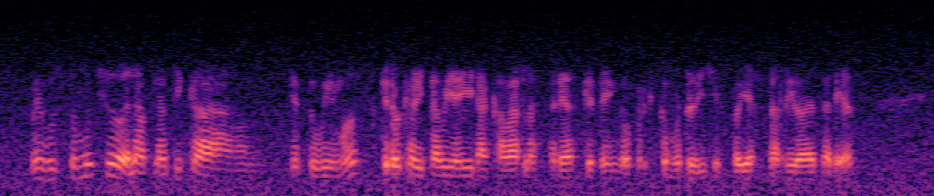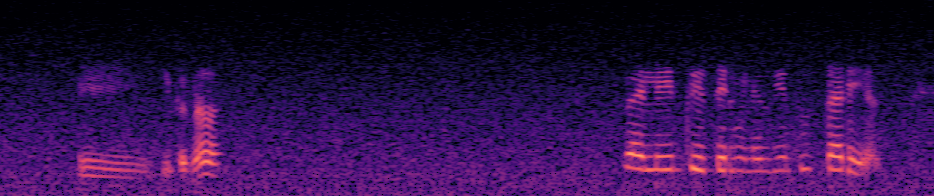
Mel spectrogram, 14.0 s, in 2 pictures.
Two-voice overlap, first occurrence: none

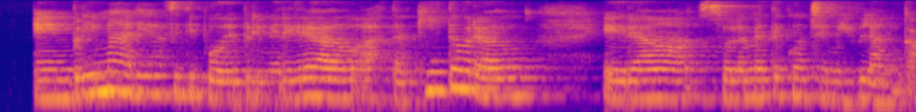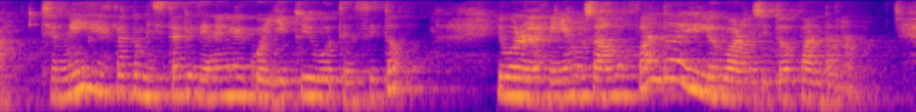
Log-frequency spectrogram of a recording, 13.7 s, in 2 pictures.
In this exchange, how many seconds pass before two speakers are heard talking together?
none

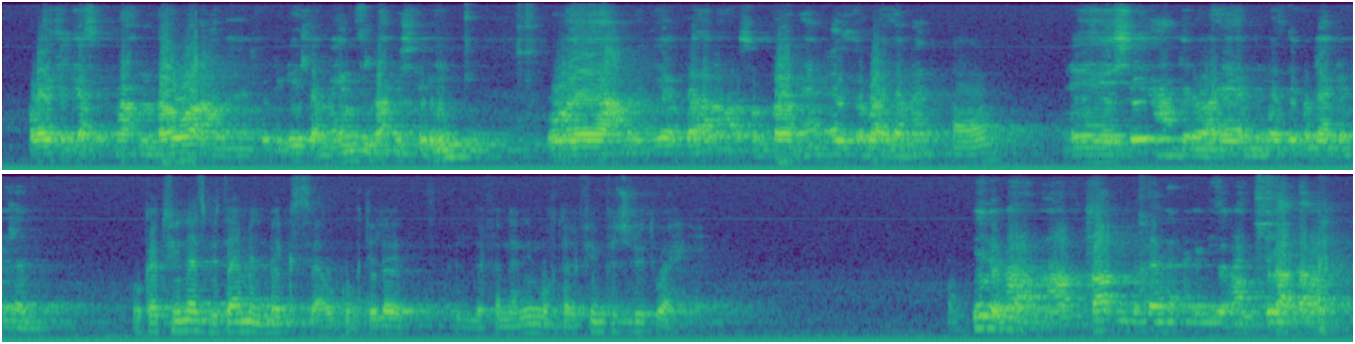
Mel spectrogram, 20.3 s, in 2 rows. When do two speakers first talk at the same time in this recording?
none

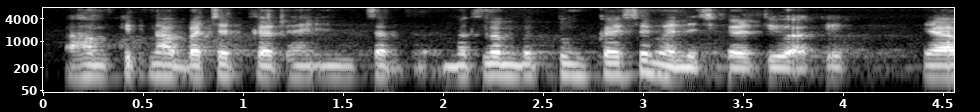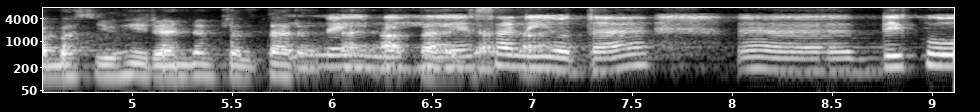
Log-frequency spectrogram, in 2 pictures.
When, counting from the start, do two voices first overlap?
5.8 s

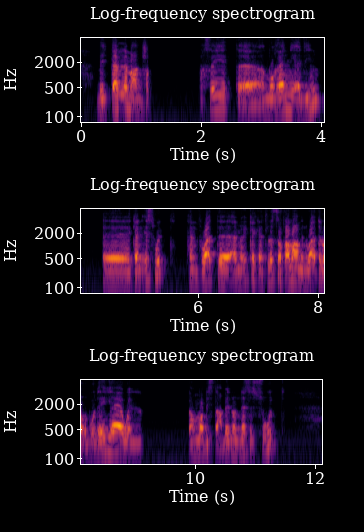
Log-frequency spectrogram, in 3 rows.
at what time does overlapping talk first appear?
none

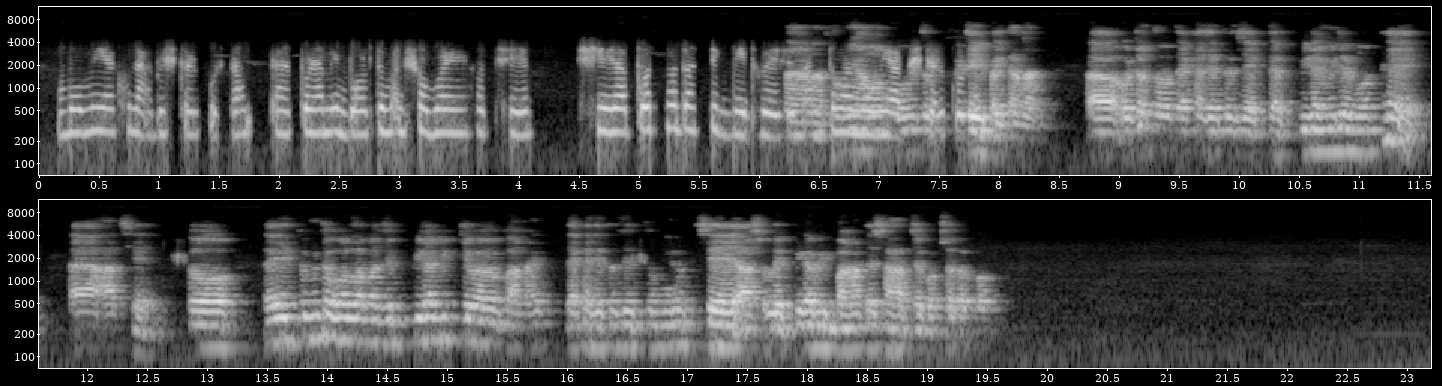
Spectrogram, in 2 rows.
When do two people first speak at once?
6.2 s

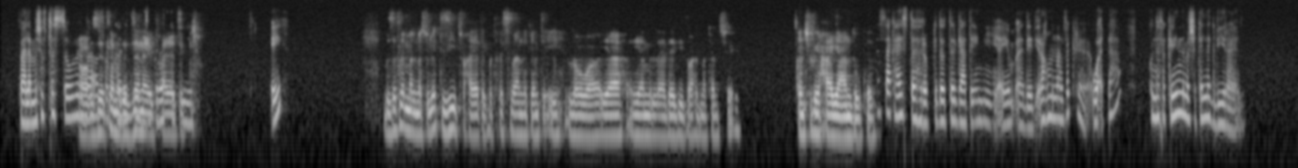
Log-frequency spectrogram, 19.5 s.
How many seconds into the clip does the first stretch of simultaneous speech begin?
1.2 s

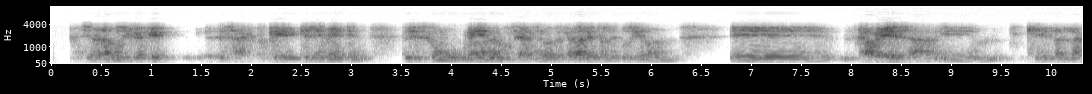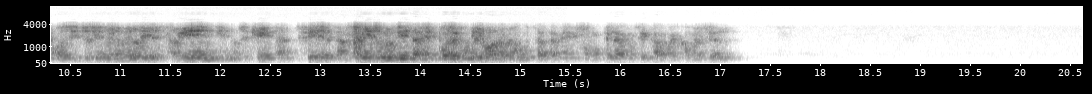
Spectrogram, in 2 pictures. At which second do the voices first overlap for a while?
13.3 s

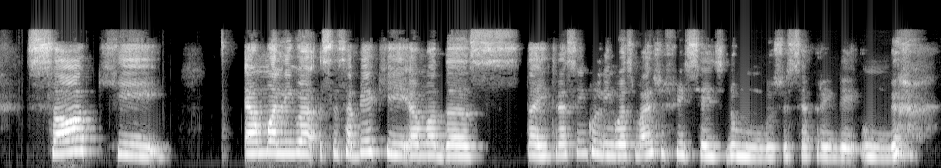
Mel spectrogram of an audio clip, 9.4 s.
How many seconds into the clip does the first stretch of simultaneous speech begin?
none

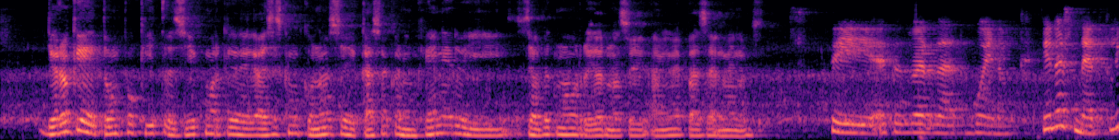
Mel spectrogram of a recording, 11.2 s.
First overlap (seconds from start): none

